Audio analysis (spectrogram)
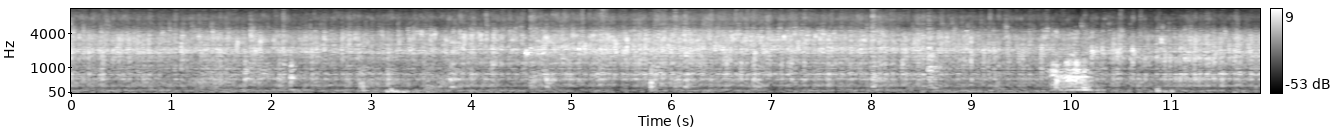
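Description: Panch phoron, bay leaf, dried red chilli and onion fry in hot oil in a kadai, a steady loud sizzle running throughout with a brief clatter near the end.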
